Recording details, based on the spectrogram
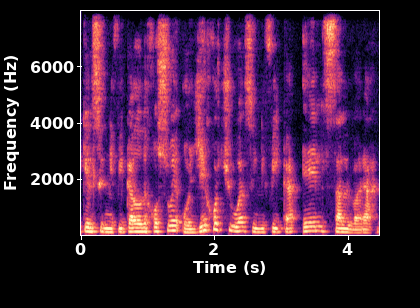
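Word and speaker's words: Yehoshua: tanto vemos allí que el significado de josué yehosua significa el salvará y está relacionado con libertad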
